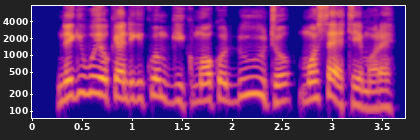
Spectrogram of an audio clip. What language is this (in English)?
Luo (Kenya and Tanzania)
